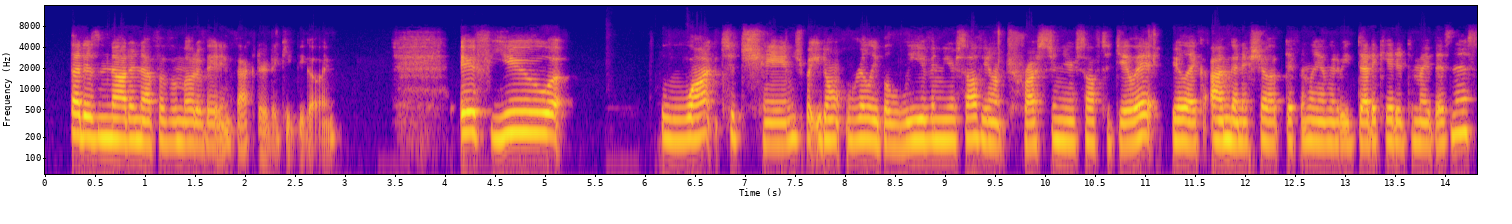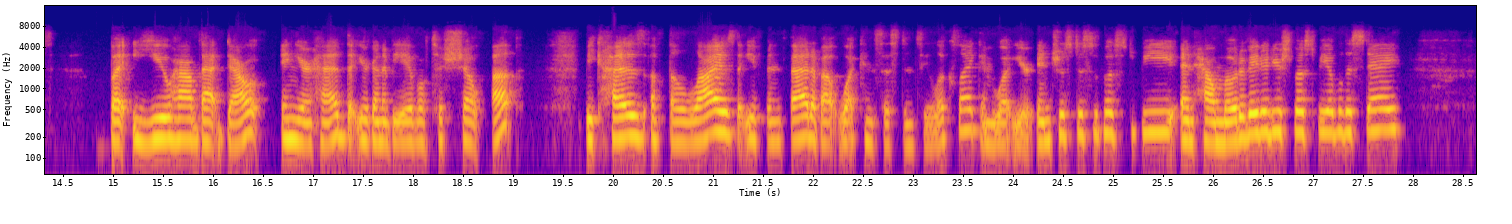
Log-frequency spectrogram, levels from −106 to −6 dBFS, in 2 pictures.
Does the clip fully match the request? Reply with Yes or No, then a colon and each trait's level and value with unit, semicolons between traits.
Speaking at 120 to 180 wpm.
No: average, 195 wpm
